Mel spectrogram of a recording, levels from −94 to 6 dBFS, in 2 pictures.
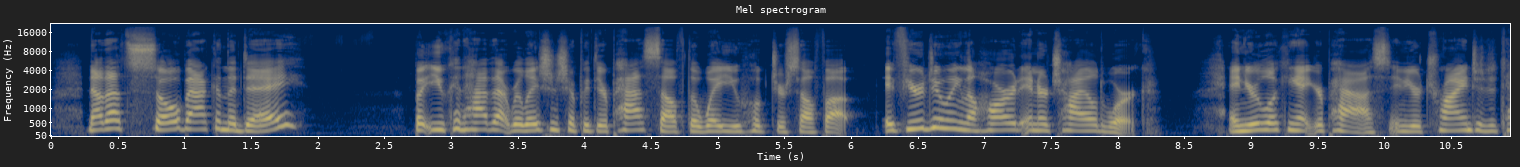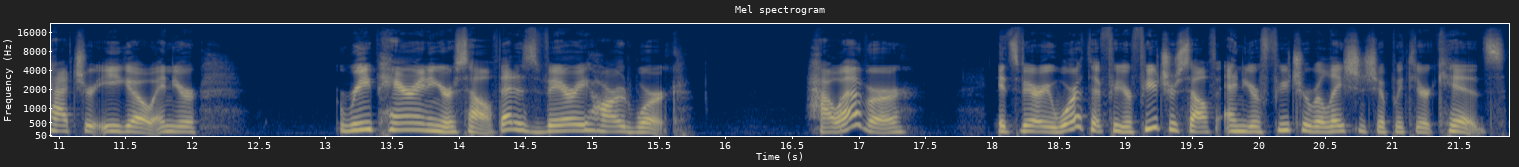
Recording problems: none

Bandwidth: 19 kHz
